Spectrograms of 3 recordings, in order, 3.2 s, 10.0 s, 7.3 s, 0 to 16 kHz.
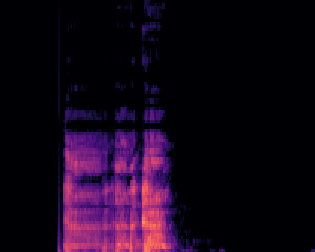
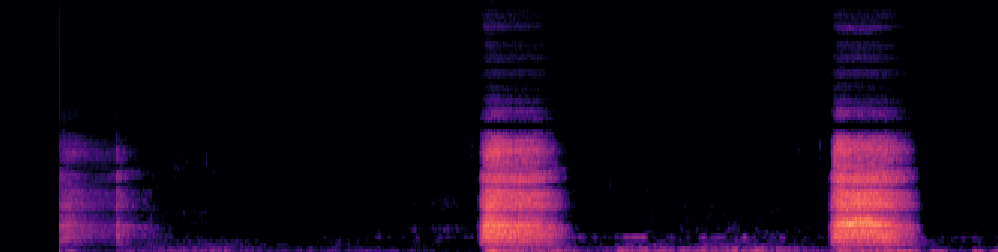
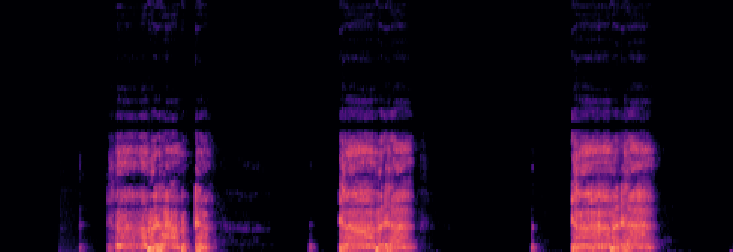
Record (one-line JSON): {"cough_length": "3.2 s", "cough_amplitude": 32766, "cough_signal_mean_std_ratio": 0.34, "exhalation_length": "10.0 s", "exhalation_amplitude": 32218, "exhalation_signal_mean_std_ratio": 0.31, "three_cough_length": "7.3 s", "three_cough_amplitude": 32768, "three_cough_signal_mean_std_ratio": 0.48, "survey_phase": "beta (2021-08-13 to 2022-03-07)", "age": "18-44", "gender": "Female", "wearing_mask": "No", "symptom_cough_any": true, "symptom_sore_throat": true, "symptom_onset": "7 days", "smoker_status": "Never smoked", "respiratory_condition_asthma": false, "respiratory_condition_other": false, "recruitment_source": "Test and Trace", "submission_delay": "2 days", "covid_test_result": "Positive", "covid_test_method": "ePCR"}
